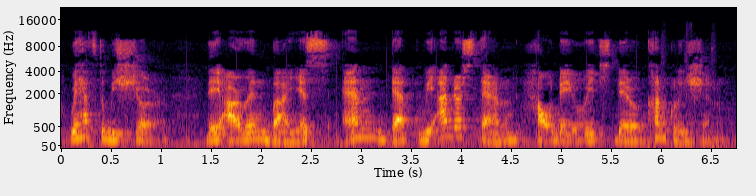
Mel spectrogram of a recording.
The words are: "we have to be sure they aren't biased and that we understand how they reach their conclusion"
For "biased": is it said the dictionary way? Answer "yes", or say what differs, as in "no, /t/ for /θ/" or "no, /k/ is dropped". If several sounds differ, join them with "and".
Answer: yes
